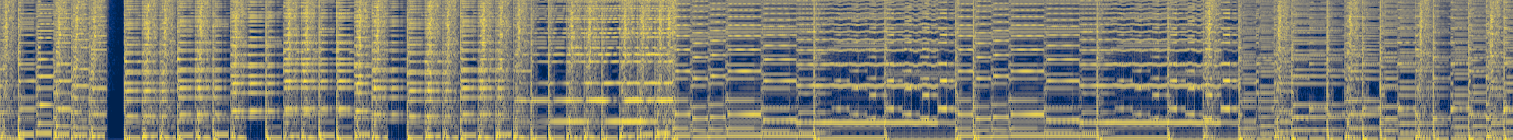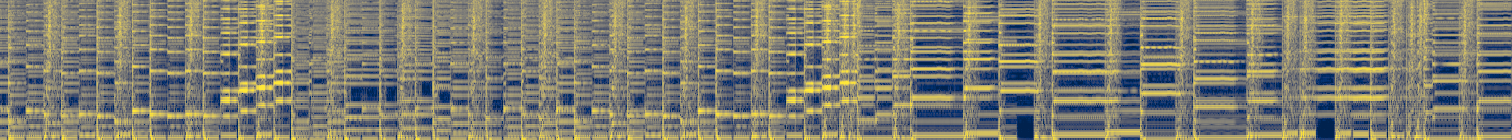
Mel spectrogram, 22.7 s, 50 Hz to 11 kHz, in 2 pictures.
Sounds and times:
Video game music: 0:00.0 - 0:22.6.

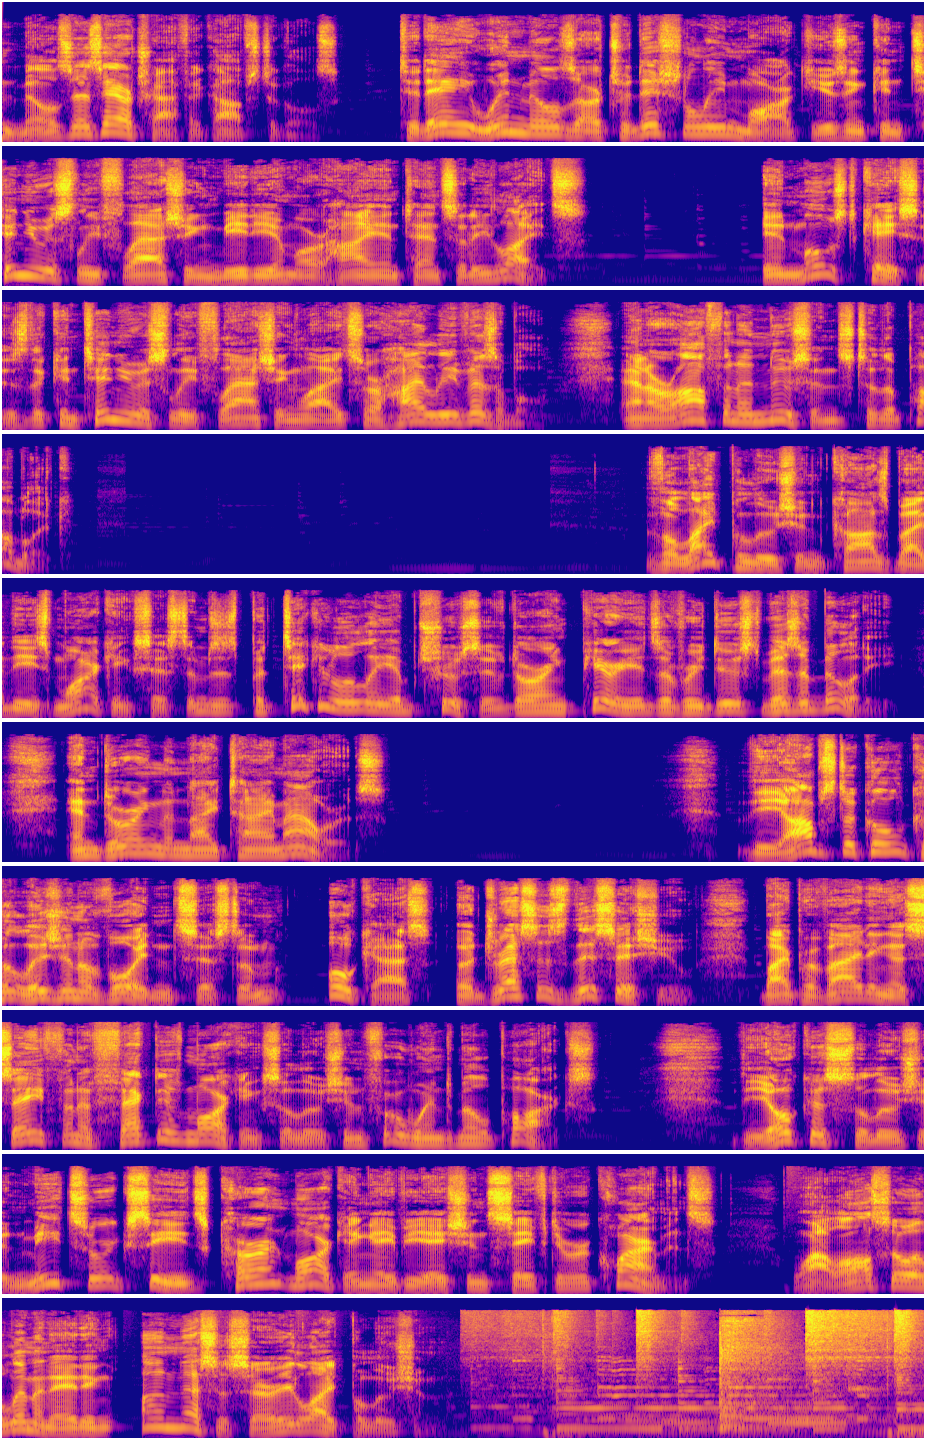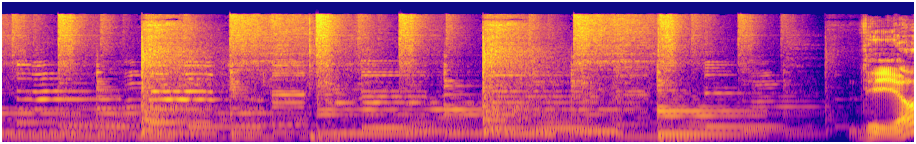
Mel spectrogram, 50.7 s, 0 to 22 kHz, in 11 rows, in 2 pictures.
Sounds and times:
Speech: 0:00.0 - 0:07.5, 0:08.4 - 0:14.2, 0:17.1 - 0:25.0, 0:26.5 - 0:35.2, 0:35.9 - 0:43.7, 0:50.4 - 0:50.6.

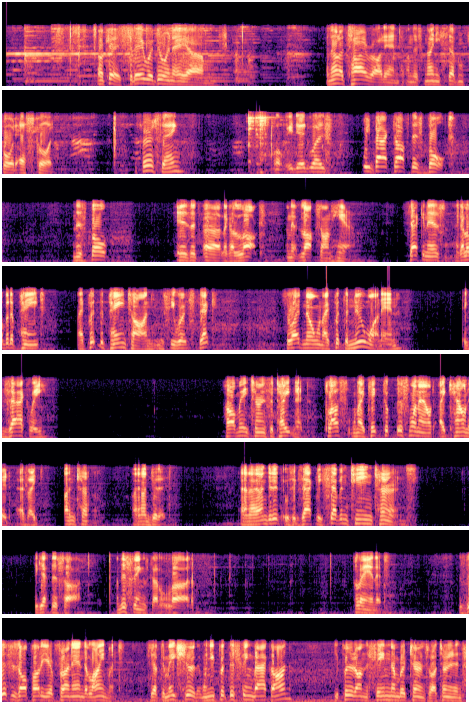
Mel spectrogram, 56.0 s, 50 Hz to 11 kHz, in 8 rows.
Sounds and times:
Speech: 0:01.4 - 0:03.2, 0:04.9 - 0:13.8, 0:15.1 - 0:15.6, 0:16.6 - 0:19.3, 0:20.1 - 0:24.2, 0:25.2 - 0:27.0, 0:27.9 - 0:28.8, 0:31.3 - 0:36.4, 0:37.0 - 0:37.6, 0:38.6 - 0:41.3, 0:42.5 - 0:44.9, 0:47.3 - 0:47.8, 0:48.9 - 0:53.4, 0:54.0 - 0:56.0.

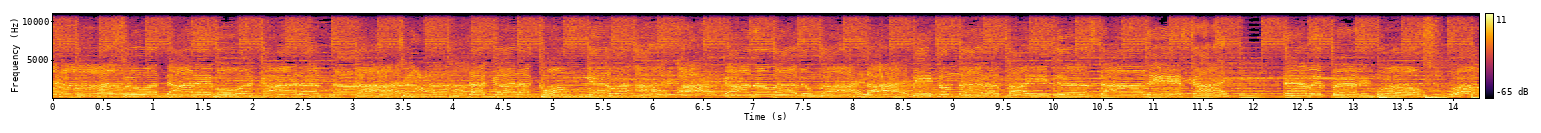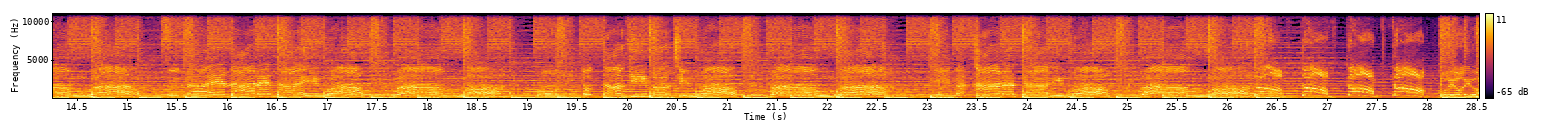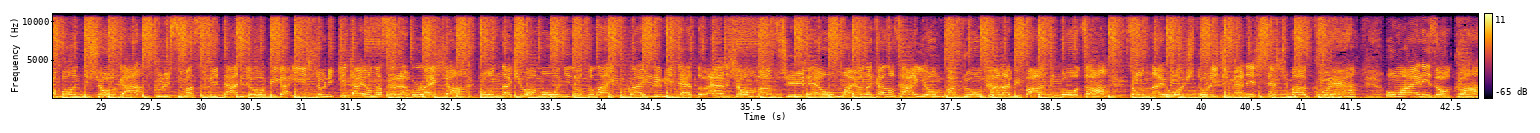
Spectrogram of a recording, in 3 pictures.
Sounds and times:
Music: 0:00.0 - 0:42.7.

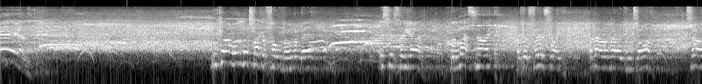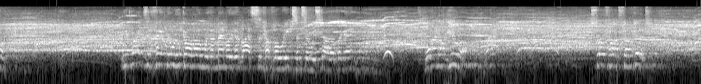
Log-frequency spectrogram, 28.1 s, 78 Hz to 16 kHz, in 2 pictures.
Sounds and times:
Male speech, man speaking: 0:00.0 - 0:00.6, 0:04.2 - 0:06.4, 0:07.6 - 0:13.1, 0:13.7 - 0:14.2, 0:16.4 - 0:21.3, 0:22.5 - 0:24.0, 0:25.8 - 0:27.1.

